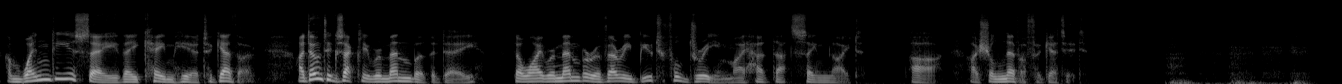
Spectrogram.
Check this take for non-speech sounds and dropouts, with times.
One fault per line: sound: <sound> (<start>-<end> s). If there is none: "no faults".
sound: breath (11.7-13.2 s)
